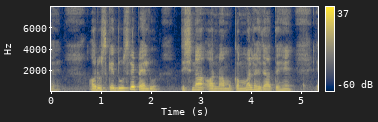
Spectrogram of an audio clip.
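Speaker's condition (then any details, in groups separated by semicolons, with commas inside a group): No condition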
